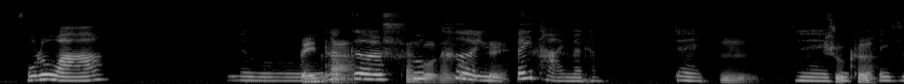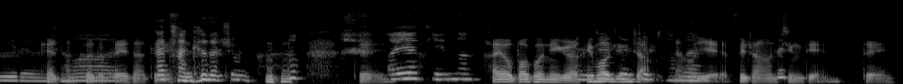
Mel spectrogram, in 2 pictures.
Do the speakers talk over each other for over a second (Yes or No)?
Yes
